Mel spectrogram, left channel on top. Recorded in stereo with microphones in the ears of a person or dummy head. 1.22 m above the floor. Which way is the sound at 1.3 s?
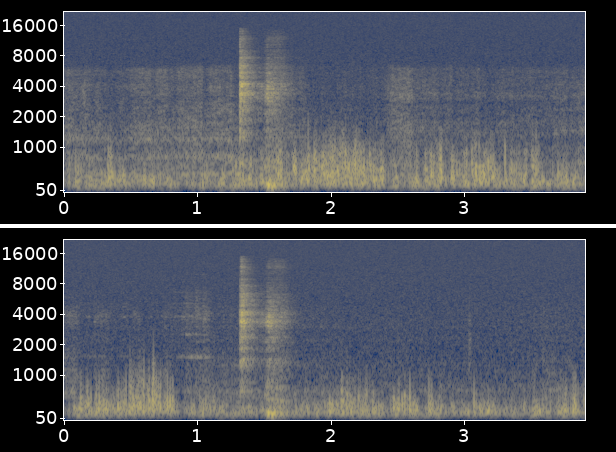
40° left (ahead or behind).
